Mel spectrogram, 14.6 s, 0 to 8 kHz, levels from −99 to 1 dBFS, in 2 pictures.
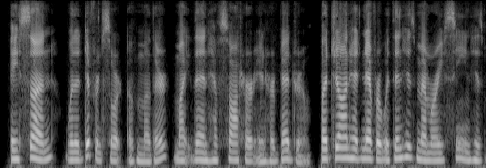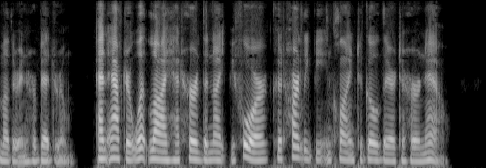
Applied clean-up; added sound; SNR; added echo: none; none; none; none.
